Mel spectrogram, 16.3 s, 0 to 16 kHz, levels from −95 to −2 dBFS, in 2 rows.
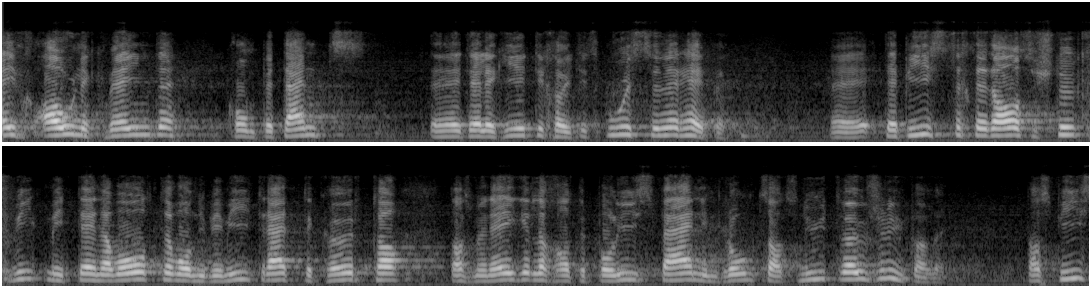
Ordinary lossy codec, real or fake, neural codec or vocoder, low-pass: Opus, 16 kbps; real; none; 7.2 kHz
